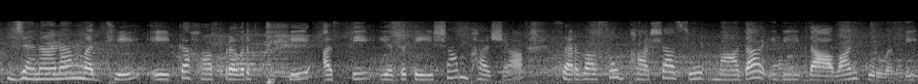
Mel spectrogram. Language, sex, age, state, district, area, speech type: Sanskrit, female, 18-30, Kerala, Thrissur, rural, spontaneous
